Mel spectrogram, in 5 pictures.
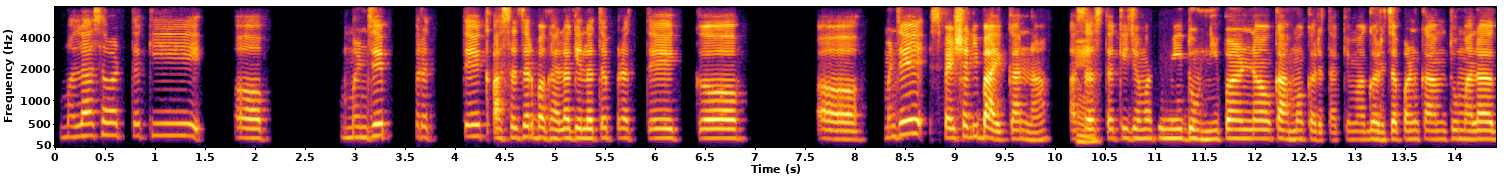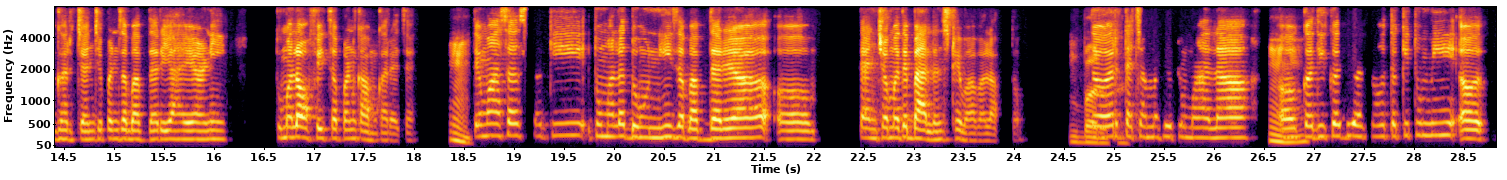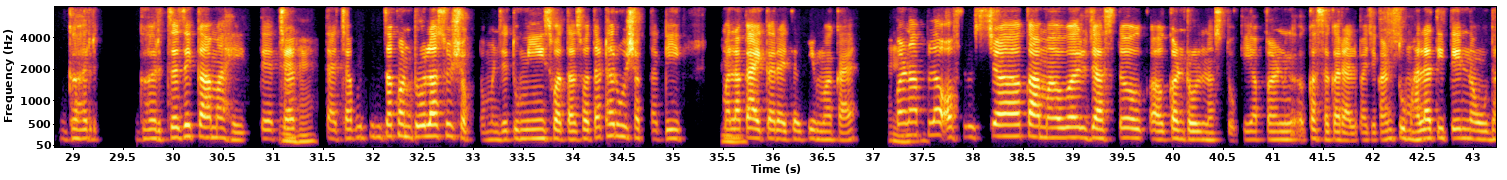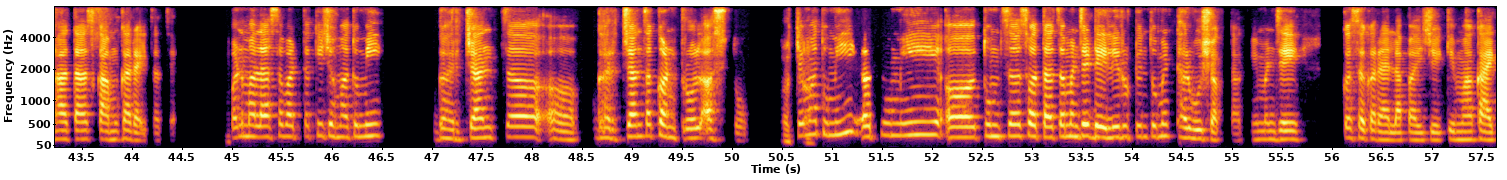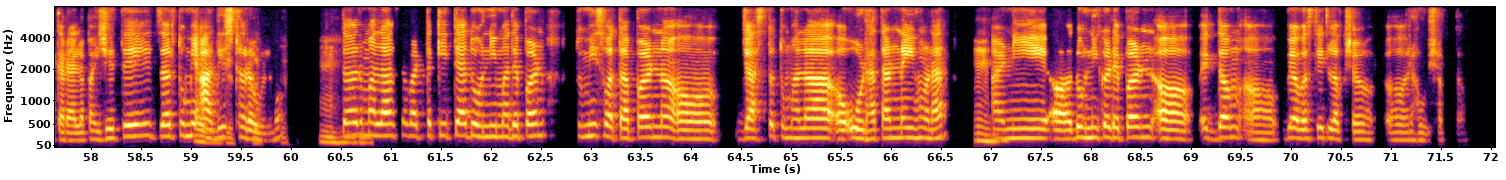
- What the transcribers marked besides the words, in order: in English: "स्पेशली"; in English: "कंट्रोल"; in English: "कंट्रोल"; in English: "कंट्रोल"; in English: "डेली रूटीन"
- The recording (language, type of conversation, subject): Marathi, podcast, घरी आणि कार्यालयीन कामामधील सीमा तुम्ही कशा ठरवता?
